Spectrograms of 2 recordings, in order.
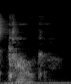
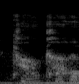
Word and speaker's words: Kalka: My name is Kalka. – Kalka. – Kalka. It's spelled the way you spell it, K-A-L-K-A.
